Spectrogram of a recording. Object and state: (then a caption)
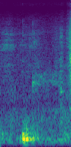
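Baked-through pot bake bread (hollow). A pot bake bread, the second one cooked on a lower flame, is tapped on its crust and gives a short, low, hollow thud. The hollow sound shows the bake is finished and nicely cooked, and a faint hiss rises at the end.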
